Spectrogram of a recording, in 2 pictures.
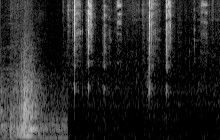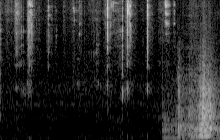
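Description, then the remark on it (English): Knitting needles click in quick, uneven bursts as someone sits and knits, a series of sharp, bright taps and snaps with short pauses between them, heard on their own without any talking. “I'd really pictured the hair as being more about speed and less about sitting down and knitting”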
